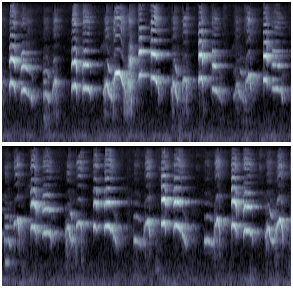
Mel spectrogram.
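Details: Pet male cockatiel kept indoors with budgies, chattering and singing while dancing; a dense, continuous run of short harmonic chirps and squeaks sliding downward, with a few brief pauses.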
